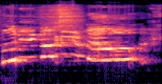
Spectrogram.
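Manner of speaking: high loud exasperated cry; baffled shout. Retold or imitated. Friends baffled by an accusation, loud high disbelief. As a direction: throw it back loud and disbelieving.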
